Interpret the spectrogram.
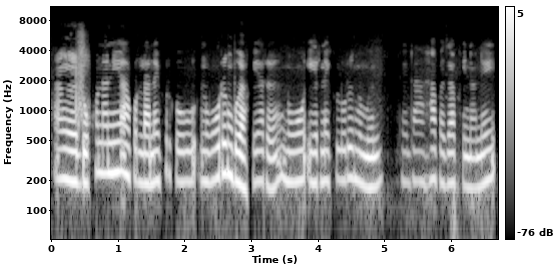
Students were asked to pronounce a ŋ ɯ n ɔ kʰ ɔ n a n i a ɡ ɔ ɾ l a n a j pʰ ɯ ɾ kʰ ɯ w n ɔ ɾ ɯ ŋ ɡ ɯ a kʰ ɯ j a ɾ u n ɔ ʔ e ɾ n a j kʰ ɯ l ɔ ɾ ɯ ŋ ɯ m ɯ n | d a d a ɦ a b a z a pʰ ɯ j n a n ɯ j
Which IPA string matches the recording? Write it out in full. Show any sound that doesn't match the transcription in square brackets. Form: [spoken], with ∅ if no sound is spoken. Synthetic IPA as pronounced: a ŋ ɯ [d] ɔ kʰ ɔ n a n i a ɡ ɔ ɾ l a n a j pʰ ɯ ɾ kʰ ɯ w n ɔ ɾ ɯ ŋ [b] ɯ a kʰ ɯ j a ɾ [ɯ] n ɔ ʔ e ɾ n a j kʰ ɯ l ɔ ɾ ɯ ŋ ɯ m ɯ n | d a d a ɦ a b a z a pʰ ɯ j n a n ɯ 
